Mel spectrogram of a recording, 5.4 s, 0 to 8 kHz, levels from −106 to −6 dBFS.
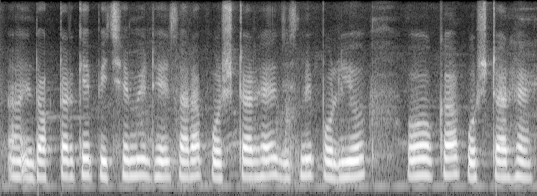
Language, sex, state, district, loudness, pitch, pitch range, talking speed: Hindi, female, Bihar, Kishanganj, -14 LUFS, 200 Hz, 195-210 Hz, 155 wpm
